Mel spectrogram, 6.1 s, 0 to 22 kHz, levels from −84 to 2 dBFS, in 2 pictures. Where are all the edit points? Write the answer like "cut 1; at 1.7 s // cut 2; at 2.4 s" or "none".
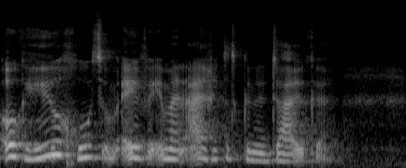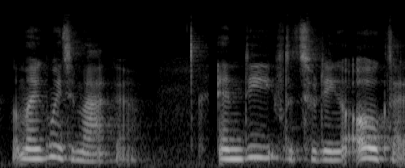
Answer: cut 1; at 1.7 s // cut 2; at 3.4 s // cut 3; at 4.6 s // cut 4; at 5.2 s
